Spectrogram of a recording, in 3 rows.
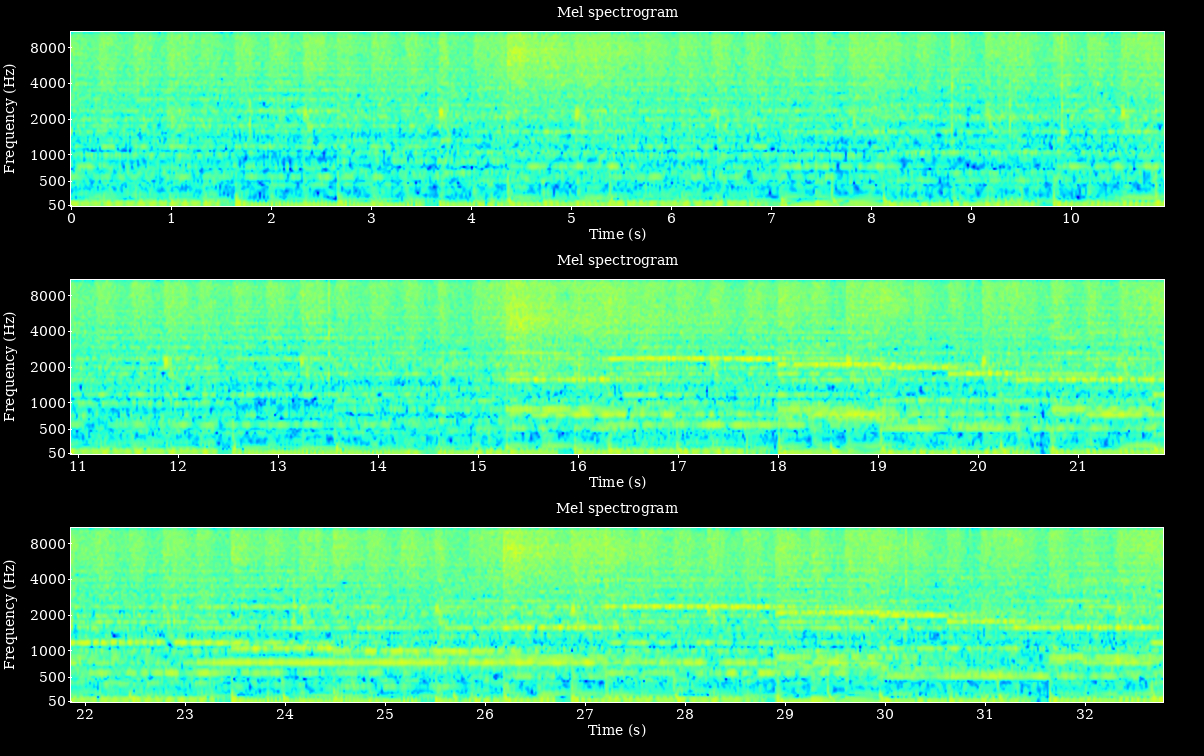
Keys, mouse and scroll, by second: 0.2 b, 3.0-6.5 typing, 14.6 ctrl+j, 16.1 scroll up 1, 19.8 alt+click, 27.2 scroll up 1, 27.4-28.7 scroll down 1, 31.5 scroll down 1, 32.7 ], 32.7 ].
